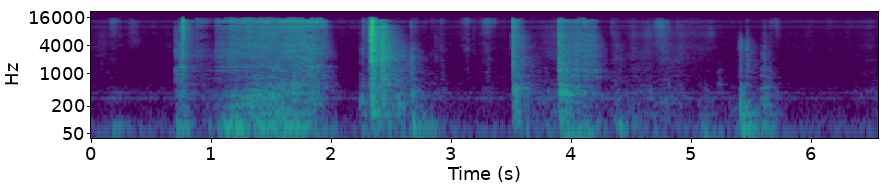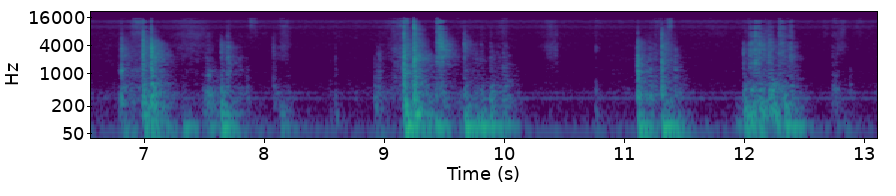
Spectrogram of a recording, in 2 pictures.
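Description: Handling noise from hand-building clay slabs on a worktable: a scraping rub about a second in, a sharp knock just after it, then irregular knocks and short rubs every second or two.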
